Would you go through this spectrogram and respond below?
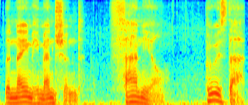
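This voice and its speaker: A man's voice: fairly low pitch, big pitch swings, unhurried, darkish tone, husky, heavily acted. An actor voicing a steadfast male adventurer in a fantasy game, direct, firm and full of questions. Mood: inquisitive. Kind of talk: video game voice acting.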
